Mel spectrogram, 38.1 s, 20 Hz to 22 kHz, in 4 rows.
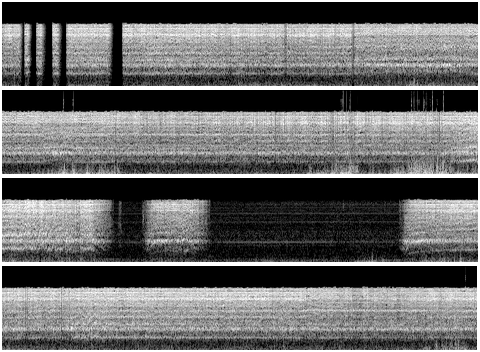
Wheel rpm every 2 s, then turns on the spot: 160, 160, 160, 160, 160, 160, 160, 160, 60, 30, 0, 70, 160, 160, 160, 160, 160, 160, 160.
none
